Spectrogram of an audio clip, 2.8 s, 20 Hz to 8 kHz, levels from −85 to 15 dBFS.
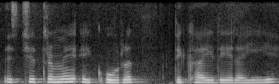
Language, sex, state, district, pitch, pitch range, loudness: Hindi, female, Madhya Pradesh, Bhopal, 240 Hz, 225-255 Hz, -16 LUFS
